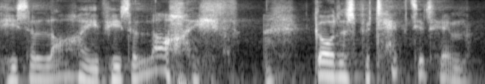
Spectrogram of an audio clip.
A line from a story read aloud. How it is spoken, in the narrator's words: she sobbed and she said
